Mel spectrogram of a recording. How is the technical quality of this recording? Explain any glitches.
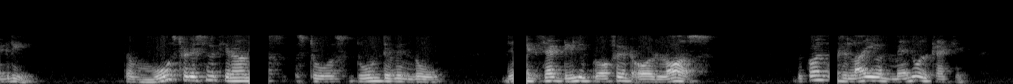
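Three dropouts break up the speech, each a case of packet loss filled with silence. The first runs from 2.49 to 2.69 s (200 ms) right after "most traditional". The second, 5.13 to 5.27 s (140 ms), comes just before "exact daily profit or". The third, 8.29 to 8.38 s (90 ms), comes just before "rely on". Each gap is a multiple of 10 ms, which fits 10 ms packets going missing and the receiver inserting silence in their place. The cuts are abrupt, with hard edges. On a waveform they show as flat near-silent stretches with squared-off boundaries, and on a spectrogram as blank vertical bands. Behind this, the G.711 telephone coding gives the band-limited sound of an ordinary phone line, with nothing above 4 kHz.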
